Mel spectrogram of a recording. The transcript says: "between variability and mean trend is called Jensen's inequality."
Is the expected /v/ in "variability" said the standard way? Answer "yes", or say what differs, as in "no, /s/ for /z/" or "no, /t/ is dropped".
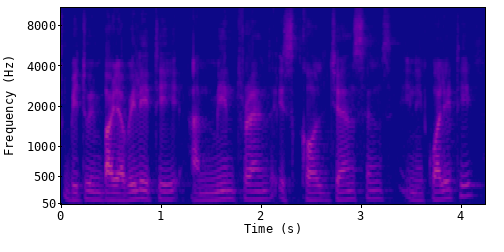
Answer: no, /b/ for /v/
